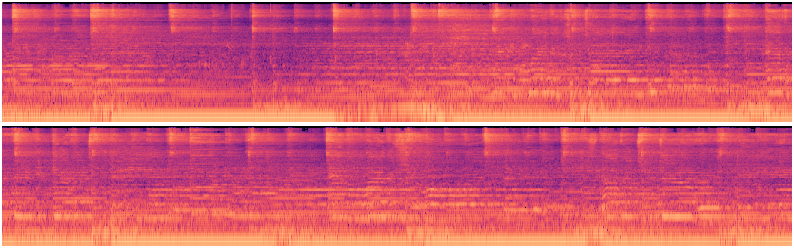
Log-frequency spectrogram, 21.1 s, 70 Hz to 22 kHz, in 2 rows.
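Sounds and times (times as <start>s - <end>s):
live rock band playing: 0.0s - 21.0s.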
